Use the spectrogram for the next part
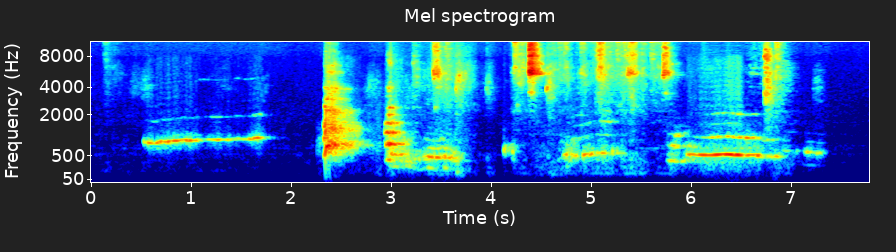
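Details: Cavalier King Charles Spaniel puppies in a home puppy pen, meeting several of the household's bigger dogs for socialization on 13 December 2022; a thin steady whine, then a sharper yelp and a run of whimpering, moaning cries indoors.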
